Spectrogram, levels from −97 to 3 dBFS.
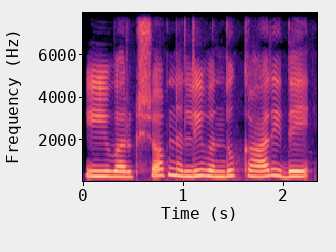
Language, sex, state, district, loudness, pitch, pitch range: Kannada, female, Karnataka, Bidar, -13 LUFS, 260 Hz, 255-280 Hz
